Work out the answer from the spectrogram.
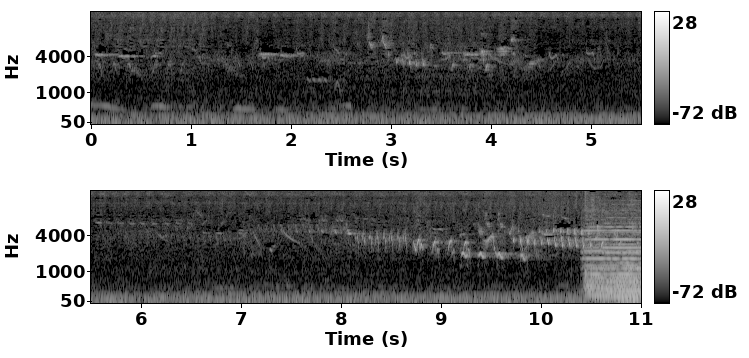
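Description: Faint birdsong, scattered high chirps and short trills, over a low steady hum. Music starts suddenly just before the end.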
